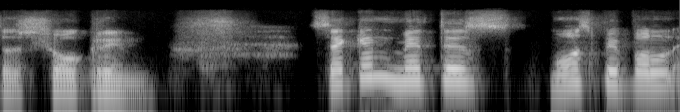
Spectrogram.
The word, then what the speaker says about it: Sjogren's: and they told that this is how sj is pronounced like sh so this is how sjogren's should be pronounced as shogrin second myth is most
